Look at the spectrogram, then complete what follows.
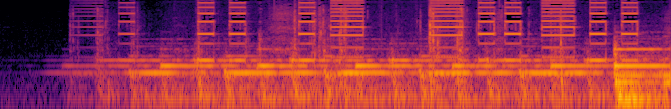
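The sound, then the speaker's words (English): Morse code beeps: bright, high-pitched tones switch on and off in short and longer bursts, an irregular dot-and-dash rhythm over a steady lower hum. No one speaks. “And for all you guys that think Morse code's dead, watch this.”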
